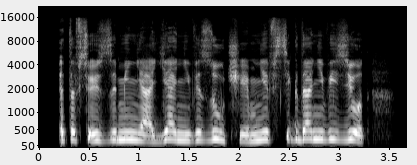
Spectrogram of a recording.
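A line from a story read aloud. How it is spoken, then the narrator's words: Sobbing. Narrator (Russian): она продолжала всхлипывать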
